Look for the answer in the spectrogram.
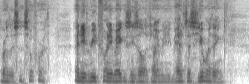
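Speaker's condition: Parkinson's disease; early loss of smell, weak shoulder, little tremor, slightly unstable on feet, subdued gestures and movements; about 15 years since diagnosis, on medication, regular exercise including boxing, cycling, weights, walking

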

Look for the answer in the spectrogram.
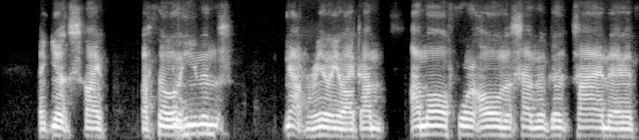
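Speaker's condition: Cleft lip and palate; speech impediment from cleft lip and palate

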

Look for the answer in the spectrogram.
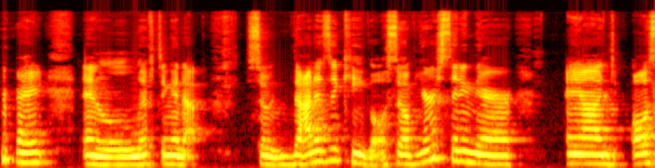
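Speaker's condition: Cleft lip and palate; several facial surgeries

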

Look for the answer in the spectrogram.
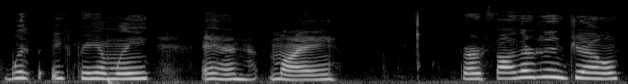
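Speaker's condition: Cerebral palsy; born addicted

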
